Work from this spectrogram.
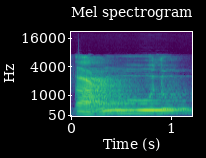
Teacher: عین وسط حلق سے ادا ہوگا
